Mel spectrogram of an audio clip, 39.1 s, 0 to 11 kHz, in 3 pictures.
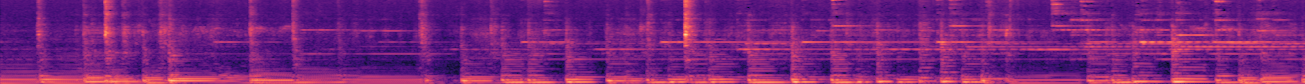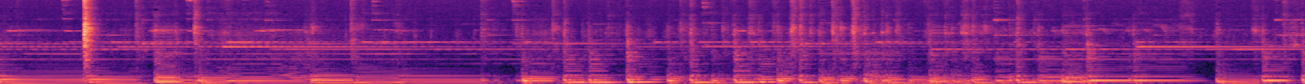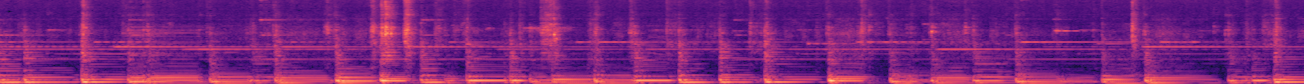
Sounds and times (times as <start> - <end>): Double bass: 0.0 - 39.1.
